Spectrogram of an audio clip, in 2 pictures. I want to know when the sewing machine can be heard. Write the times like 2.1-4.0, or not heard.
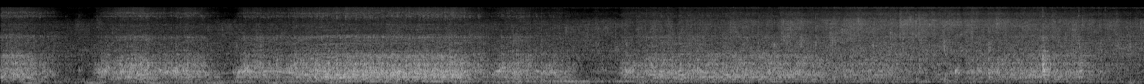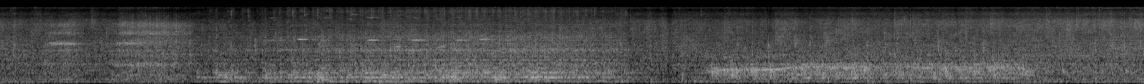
0.0-22.8.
